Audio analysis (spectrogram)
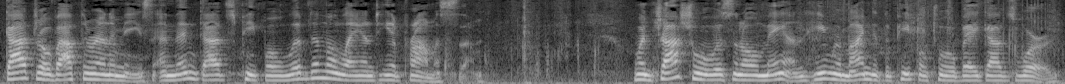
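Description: Slow-paced woman reading a children's storybook. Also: fairly low pitch, slight background noise, poor audio. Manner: simple, deliberate phrasing with questions to the listening child. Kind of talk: read-aloud children's Bible storybook with asides to a child.

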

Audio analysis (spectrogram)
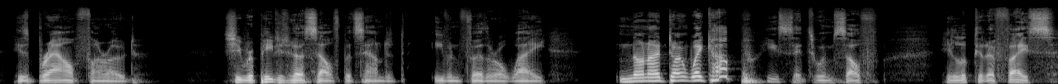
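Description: A man narrating short fiction in a dramatic, measured and deliberate way with weighty pauses. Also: extremely low pitch, breathy edge, no echo, studio quality. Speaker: storyteller reading short fiction on a podcast.

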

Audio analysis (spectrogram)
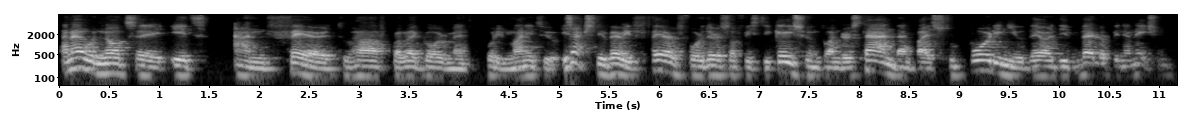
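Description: A man's voice: on the low side, animated, normal speed, hardly any pauses, highs cut off. A man from Peru speaking on a panel as a mining executive, earnest and emphatic. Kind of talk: panel discussion.

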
